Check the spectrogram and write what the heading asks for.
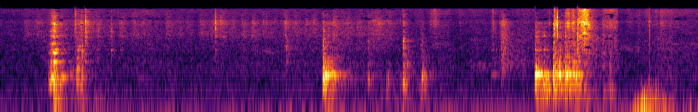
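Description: Handling clatter of hard kitchen parts: a few separate clicks and knocks, a denser rattle about five seconds in, then a low thump near the end.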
